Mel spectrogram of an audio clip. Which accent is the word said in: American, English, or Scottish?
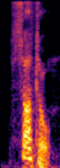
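English. It is said in an English accent.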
